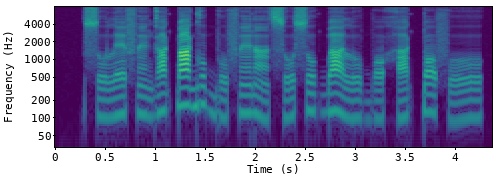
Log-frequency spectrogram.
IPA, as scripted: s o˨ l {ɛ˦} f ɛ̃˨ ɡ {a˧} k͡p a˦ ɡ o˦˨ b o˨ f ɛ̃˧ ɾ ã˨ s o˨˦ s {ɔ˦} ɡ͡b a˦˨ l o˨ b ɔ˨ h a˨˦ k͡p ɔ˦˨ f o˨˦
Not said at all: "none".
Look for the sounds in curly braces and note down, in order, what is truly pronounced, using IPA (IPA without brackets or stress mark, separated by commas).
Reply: ɛ˧, a˧, o˦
